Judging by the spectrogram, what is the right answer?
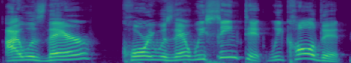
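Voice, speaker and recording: A man co-hosting a casual sports podcast, making his points animatedly with drawn-out emphasis and easy laughter. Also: sits high, expressive, bright, forceful tone, no echo, studio quality. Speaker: podcast co-host.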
